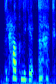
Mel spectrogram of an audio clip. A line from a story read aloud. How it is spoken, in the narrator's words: she gasped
